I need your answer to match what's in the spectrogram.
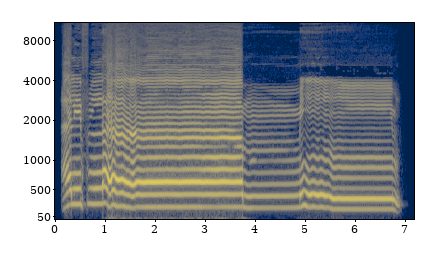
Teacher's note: لام اور میم کے اوپر ہے بڑی مد، اس لیے ہم نے لام اور میم کو 4 سے 5 الف کی مقدار کھینچ کر پڑھیں گے، ٹھیک ہے۔ اور میم کے اوپر ہے تشدید۔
